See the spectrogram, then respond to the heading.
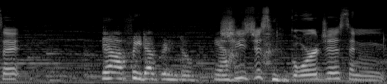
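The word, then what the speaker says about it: Freida Pinto: Is that the right way to pronounce it? Yeah, Frida Pinto.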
